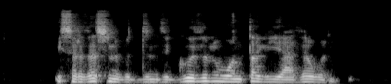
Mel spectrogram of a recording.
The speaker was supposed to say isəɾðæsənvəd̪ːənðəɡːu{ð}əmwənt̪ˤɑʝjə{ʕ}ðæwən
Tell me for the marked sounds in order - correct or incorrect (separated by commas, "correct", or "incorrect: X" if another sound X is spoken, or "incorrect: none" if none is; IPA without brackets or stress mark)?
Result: correct, correct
